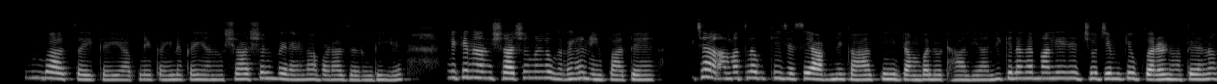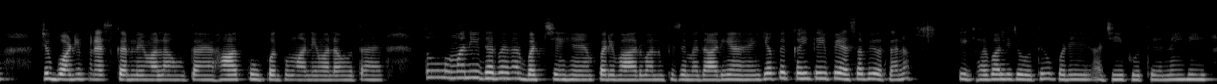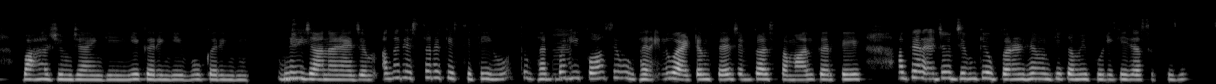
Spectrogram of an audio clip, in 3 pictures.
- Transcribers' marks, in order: in English: "बॉडी प्रेस"; in English: "आइटम्स"; other background noise
- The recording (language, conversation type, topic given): Hindi, podcast, जिम नहीं जा पाएं तो घर पर व्यायाम कैसे करें?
